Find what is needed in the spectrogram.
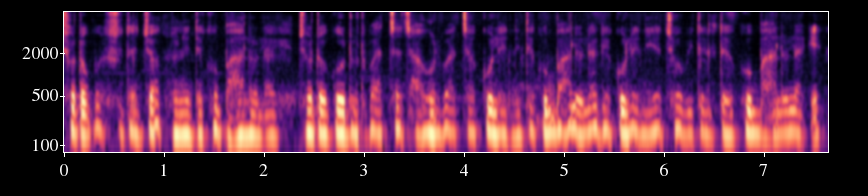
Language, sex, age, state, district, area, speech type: Bengali, female, 45-60, West Bengal, Dakshin Dinajpur, urban, spontaneous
